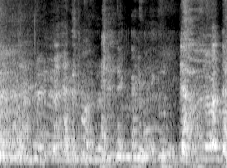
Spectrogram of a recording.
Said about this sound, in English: You need some water? I'm just going to cough it out really fast. Dude, please, take your time.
